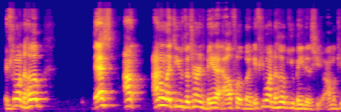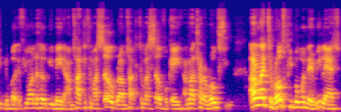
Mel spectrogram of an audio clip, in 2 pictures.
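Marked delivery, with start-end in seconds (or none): none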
